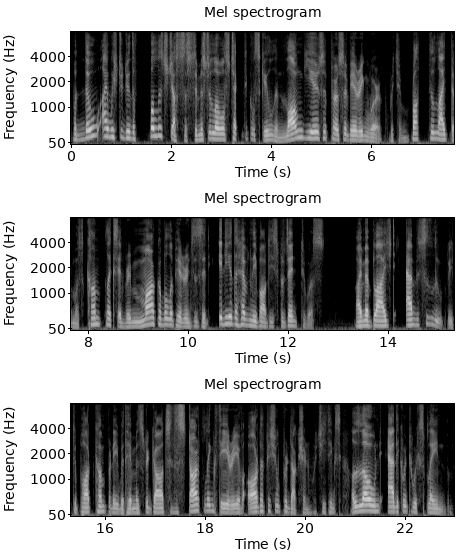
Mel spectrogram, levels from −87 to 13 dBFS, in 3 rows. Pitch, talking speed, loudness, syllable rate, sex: 130 Hz, 170 wpm, -20 LUFS, 5.2 syllables/s, male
